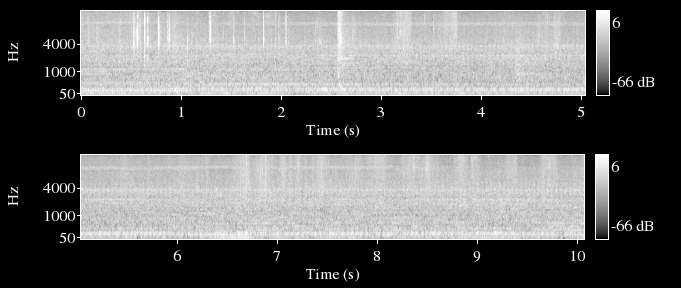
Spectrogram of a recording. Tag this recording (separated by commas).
Music, Spray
